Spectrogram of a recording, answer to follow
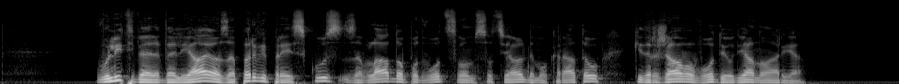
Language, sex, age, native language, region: Slovenian, male, 30-49, Slovenian, Southeast Slovenia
